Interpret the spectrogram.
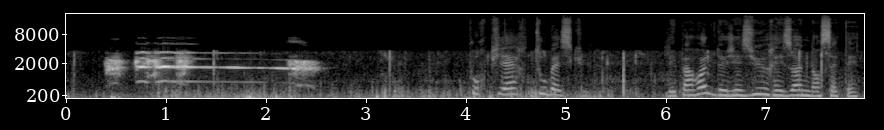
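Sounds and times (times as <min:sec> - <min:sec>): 
faint low rumble: 0:00.0 - 0:07.2
rooster crowing: 0:00.4 - 0:02.6
speech: 0:04.1 - 0:05.4, 0:06.0 - 0:07.9.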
